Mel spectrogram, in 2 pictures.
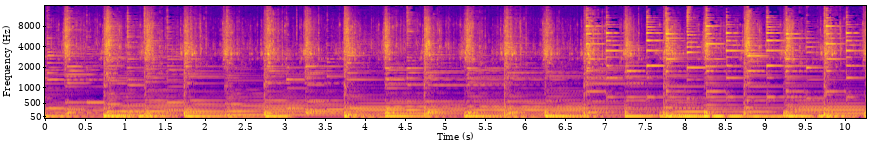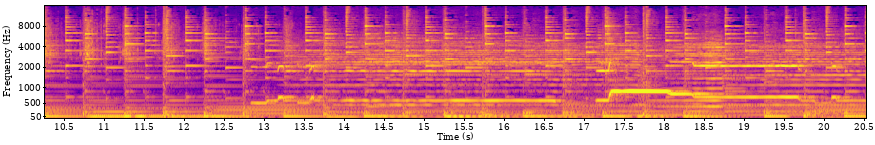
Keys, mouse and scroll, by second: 1.6 click, 2.7 click, 3.5 click, 4.9 ctrl+s, 5.7 drag, 6.7-7.7 scroll up 6, 7.7-8.7 drag, 9.6-10.2 scroll down 6, 10.2-13.5 middle drag, 13.5-14.4 scroll up 4, 14.4-15.3 scroll down 6, 15.3-16.4 middle drag, 16.4 KP_0, 17.0 click, 17.3 ctrl+s, 18.1 click, 18.3 scroll down 2, 18.5-19.1 scroll up 1, 19.1-19.5 scroll up 1, 20.1 click.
